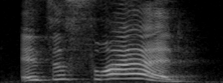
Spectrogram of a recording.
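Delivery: high, loud joyful shout; calling out excited. Acted. Lumpy shouts to friends while leaping, thrilled. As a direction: yell it with delight as he jumps. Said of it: "he calls".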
